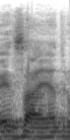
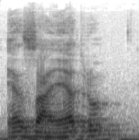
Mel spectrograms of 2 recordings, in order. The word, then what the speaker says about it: hexaedro: nós vamos estudar o hexaedro regular. A pronúncia é essa, tá? Hexaedro regular e não hexaedro.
